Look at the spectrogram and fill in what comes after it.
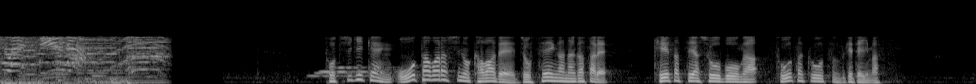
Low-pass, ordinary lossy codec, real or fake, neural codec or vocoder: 3.6 kHz; none; real; none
